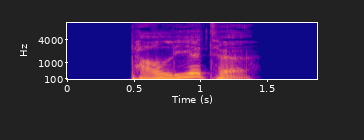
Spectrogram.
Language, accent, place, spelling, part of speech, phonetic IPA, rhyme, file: German, Germany, Berlin, parlierte, verb, [paʁˈliːɐ̯tə], -iːɐ̯tə, De-parlierte.ogg
- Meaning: inflection of parlieren: 1. first/third-person singular preterite 2. first/third-person singular subjunctive II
